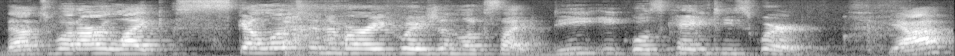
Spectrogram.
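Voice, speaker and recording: High-voiced woman teaching a math class. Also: normal speed, slight background noise. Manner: hushing a chatty class, walks through problems step by step. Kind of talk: classroom lecture. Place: classroom with noisy students. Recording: echoey classroom recording.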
